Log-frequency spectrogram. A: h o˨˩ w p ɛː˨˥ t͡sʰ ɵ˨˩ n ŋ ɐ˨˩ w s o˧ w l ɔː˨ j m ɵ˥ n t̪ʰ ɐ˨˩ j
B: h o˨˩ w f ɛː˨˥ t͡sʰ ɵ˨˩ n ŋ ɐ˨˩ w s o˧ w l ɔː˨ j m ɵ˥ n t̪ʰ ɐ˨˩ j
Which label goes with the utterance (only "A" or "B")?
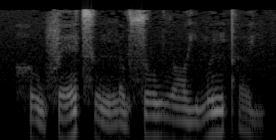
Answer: B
